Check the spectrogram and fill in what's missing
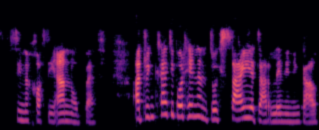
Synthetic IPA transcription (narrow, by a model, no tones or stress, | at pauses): sɨnaχɔsiʔanɔbɛθ | a̰dwiːnkʰrɛdiboːd̥hɪnəndʊjsajədarlˠɪnɪninɡaːlˠ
